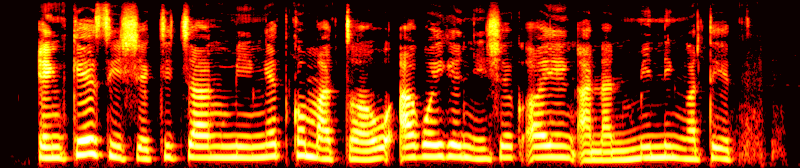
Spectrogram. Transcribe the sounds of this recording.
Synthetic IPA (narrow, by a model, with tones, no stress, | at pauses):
e˨ŋke˦si˨ʃe˨k̚t͡ʃi˦t͡ʃa˦ŋmi˨ŋe˦tko˦ma˨tɔ˨u˦ʔa˦ko˦ɪ˦ke˦ɲi˨ʃe˦kɔ˦e˦ŋʔa̰˨na˨nmi˦ni˦ŋɔ˨te˦t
